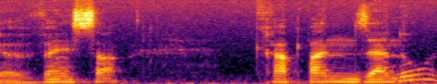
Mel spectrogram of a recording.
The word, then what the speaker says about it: Vincent Crapanzano: Passion politique, qui est un ouvrage collectif que vous avez dirigé avec Vincent Crapanzano. Est-ce que je l'ai bien prononcé?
